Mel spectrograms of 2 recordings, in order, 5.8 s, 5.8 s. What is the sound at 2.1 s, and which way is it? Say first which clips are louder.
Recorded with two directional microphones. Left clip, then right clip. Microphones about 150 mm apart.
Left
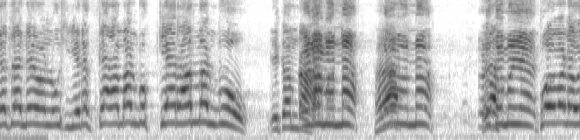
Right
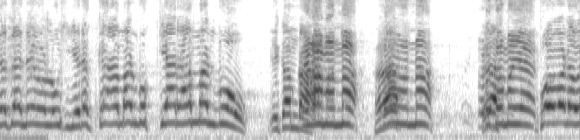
Speech: even; 35° right (ahead or behind).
